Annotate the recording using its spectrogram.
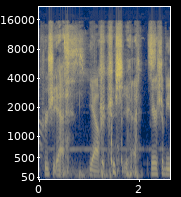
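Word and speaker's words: Cruciatus: __ ] is a CR catus curse stop stop you're saying it wrong cruciat yeah cruciat there should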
